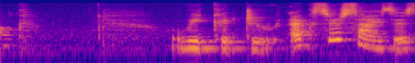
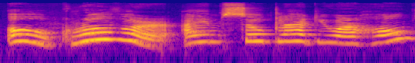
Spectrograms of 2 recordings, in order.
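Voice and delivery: much higher, louder delighted mother; happy mommy; 9 semitones higher, 9 dB louder than usual. Acted. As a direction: greet him with joy at the door. Mommy greets Grover.

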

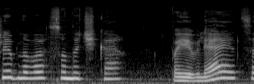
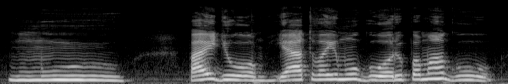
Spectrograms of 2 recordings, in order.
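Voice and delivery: louder, slow bull voice; bull's voice; 7 dB louder, much slower than usual. Acted. Bull offers to help the hare, loud and slow.

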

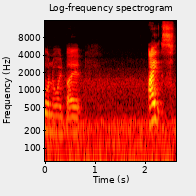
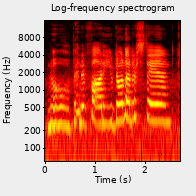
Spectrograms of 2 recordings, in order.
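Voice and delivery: mock old woman's lament; 3 semitones higher, 8 dB louder than usual. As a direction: plead like an old woman lost in memories. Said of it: "I'm just like".

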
